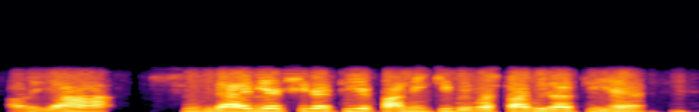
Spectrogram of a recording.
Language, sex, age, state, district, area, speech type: Hindi, male, 30-45, Bihar, Vaishali, rural, conversation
